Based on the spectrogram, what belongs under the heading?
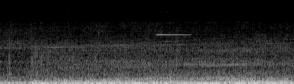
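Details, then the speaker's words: Tata Intra V10 on road test after rear differential pinion repair (previously loud whining from rear axle, pinion play); steady low road rumble, no speed-rising whine or clunk, no jerks; differential now normal. "ਹ ਦੋਸਤੋ road ਤੇ ਆ ਗਏ ਆਪਾਂ ਗੱਡੀ ਤੇ ਗੱਡੀ ਦੇ ਵਿੱਚ ਹੁਣ ਕੋਈ ਵੀ ਡਿਫੈਸ਼ਨ ਦੀ ਵੀ ਕੋਈ ਵੀ ਪਿੱਛੋਂ ਰੀਅਰ ਆਵਾਜ਼ ਨਹੀਂ ਆ ਰਹੀ"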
